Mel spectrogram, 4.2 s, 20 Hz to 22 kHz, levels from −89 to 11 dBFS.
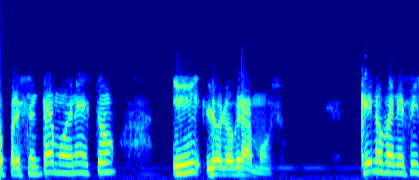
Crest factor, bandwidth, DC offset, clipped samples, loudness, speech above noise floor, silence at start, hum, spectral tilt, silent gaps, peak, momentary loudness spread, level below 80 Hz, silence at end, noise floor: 18 dB; 7.2 kHz; under 0.1%; under 0.1%; -30 LUFS; 38 dB; 0 s; none; -7 dB/octave; none; -14 dBFS; 7 LU; -76 dBFS; 0 s; -68 dBFS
